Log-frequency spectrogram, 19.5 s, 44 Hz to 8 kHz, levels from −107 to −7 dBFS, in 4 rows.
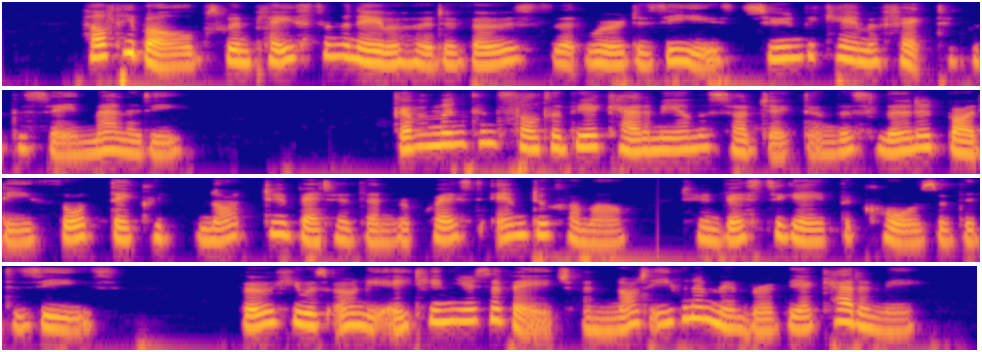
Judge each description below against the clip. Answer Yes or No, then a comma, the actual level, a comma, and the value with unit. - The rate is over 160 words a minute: Yes, average, 195 wpm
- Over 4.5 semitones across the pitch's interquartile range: Yes, average, 5.2 semitones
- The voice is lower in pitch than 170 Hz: No, high, 195 Hz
